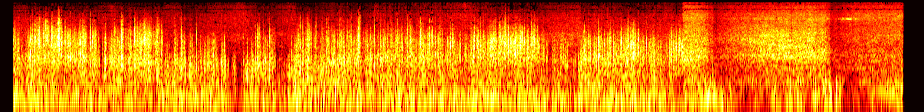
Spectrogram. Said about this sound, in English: Yeah, there is a short video. It's just really loud wind. Ah. I can cue it up here. So we can see the wind and this palm tree just bending.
